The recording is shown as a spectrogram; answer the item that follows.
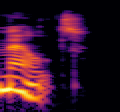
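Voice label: "melt", British English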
